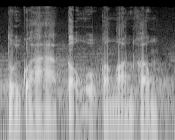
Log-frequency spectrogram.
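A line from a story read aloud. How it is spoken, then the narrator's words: Smiling. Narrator (Vietnamese): Lâm mỉm cười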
